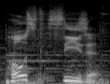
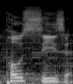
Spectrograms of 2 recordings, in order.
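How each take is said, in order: First: Said at normal speed with the t sounded. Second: Said quickly with the t dropped.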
